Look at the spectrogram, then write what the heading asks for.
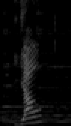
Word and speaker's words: yao: I-A-O in pinyin is pronounced as yao. Yao. It sounds like E-O-W as in meow, okay? Meow or yao.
